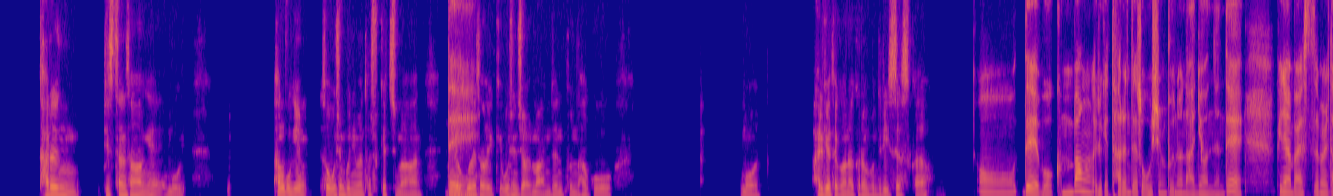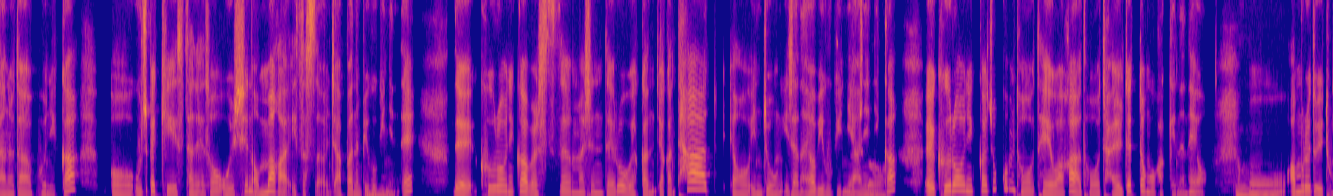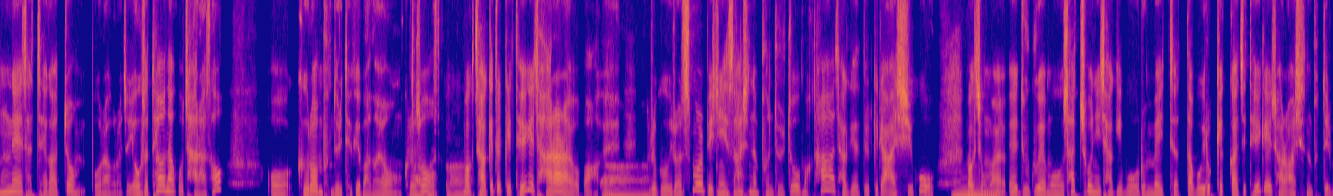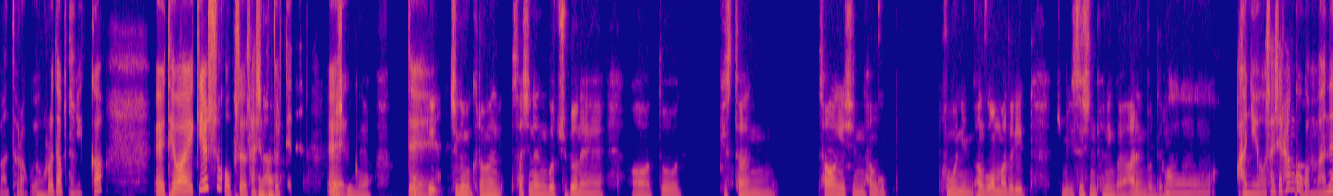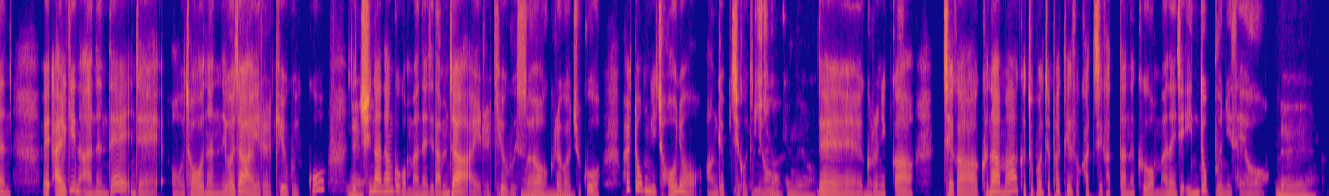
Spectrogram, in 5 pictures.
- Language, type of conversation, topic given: Korean, advice, 파티에서 혼자라고 느껴 어색할 때는 어떻게 하면 좋을까요?
- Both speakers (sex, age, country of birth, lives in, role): female, 40-44, United States, United States, user; male, 40-44, South Korea, South Korea, advisor
- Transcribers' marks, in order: other background noise; tapping; in English: "스몰 비즈니스"; laughing while speaking: "아"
